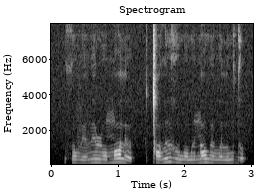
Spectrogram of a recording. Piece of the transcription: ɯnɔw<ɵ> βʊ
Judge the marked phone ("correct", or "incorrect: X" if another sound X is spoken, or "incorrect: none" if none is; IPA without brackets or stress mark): correct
